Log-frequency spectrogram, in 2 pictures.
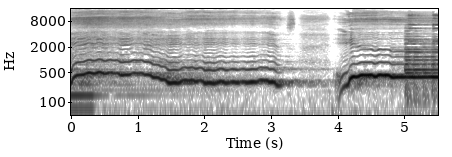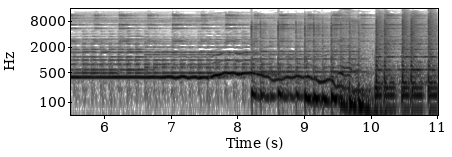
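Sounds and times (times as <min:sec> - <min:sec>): low backing tone: 0:00.0 - 0:01.0.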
